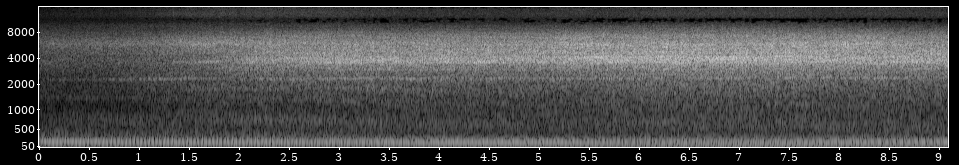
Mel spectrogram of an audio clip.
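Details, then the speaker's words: 1955 Chevy truck engine first running after refitting the distributor, not yet timed: steady even low rumble with a smooth regular beat, no knocks or misses. Normal running. "all right it's righted let's check it out sounds pretty good throwing out some a little there but sounds good"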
